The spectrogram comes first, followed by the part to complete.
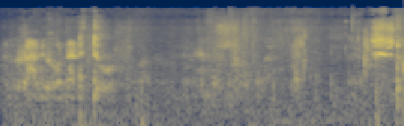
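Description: Boys whispering close to the microphone.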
